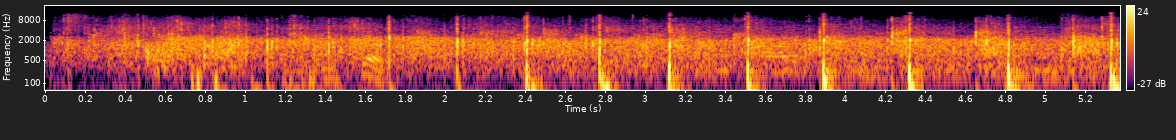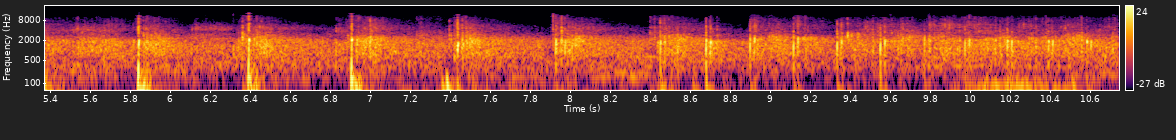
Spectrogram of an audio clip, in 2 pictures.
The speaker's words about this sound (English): So let's try this again. All just clap.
